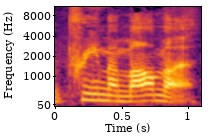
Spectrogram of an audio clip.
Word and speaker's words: prima mama: we should call it the prima mama which which rhymes with prima donna because we need a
